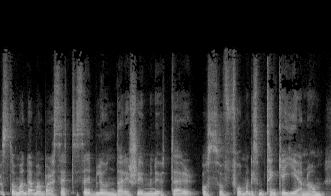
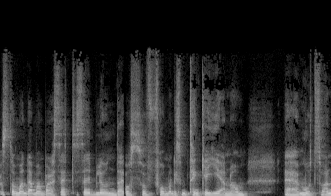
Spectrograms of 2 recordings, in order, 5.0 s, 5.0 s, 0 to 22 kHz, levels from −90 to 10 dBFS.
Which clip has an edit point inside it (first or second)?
second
